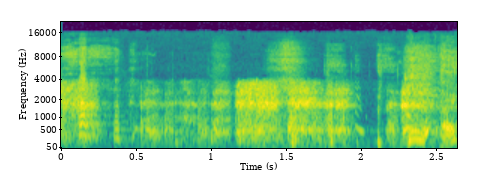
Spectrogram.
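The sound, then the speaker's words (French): Heavy, rapid panting breaths like a dog's come through a tinny phone line, a steady run of breathy bursts with short gaps, fairly loud. “on t'entend juste halter comme un chien.”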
